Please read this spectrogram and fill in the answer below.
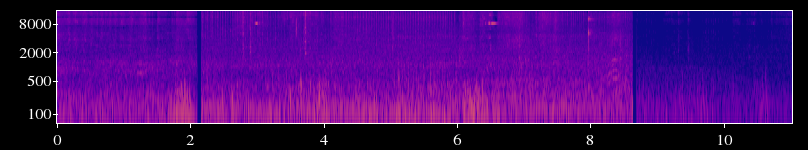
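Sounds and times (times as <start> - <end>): bike tyres rumbling over pavers: 0.0 - 8.6
bike clicking and rattling: 0.0 - 11.0.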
